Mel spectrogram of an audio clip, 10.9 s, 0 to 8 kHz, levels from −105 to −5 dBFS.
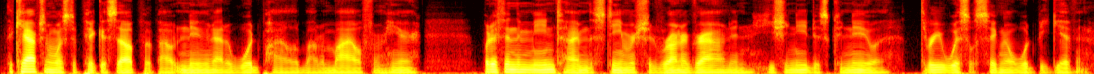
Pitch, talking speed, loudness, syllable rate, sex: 85 Hz, 225 wpm, -25 LUFS, 5.3 syllables/s, male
